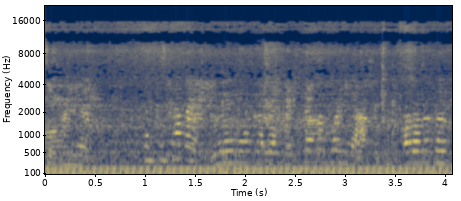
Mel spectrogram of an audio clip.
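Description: Diesel railcar running along the line, a loud steady low rumble of engine and wheels heard from on board, with people talking over it throughout.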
